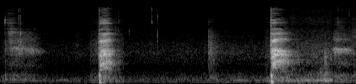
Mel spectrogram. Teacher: You're probably noticing there is a sort of pop as the air is released as you say the sound. It's a bit like a small explosion.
